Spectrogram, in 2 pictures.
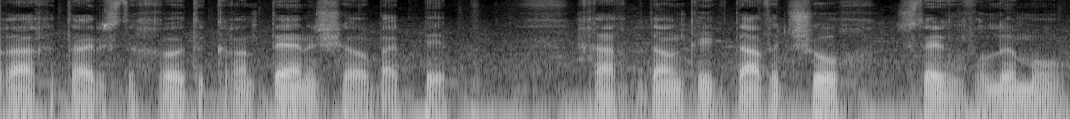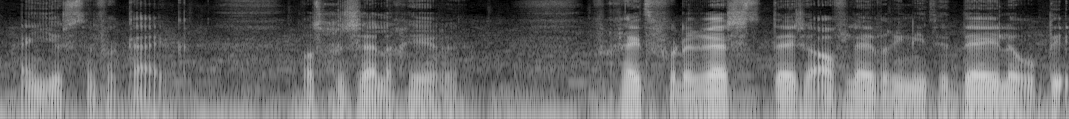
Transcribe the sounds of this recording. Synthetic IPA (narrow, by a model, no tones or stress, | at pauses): raːχətɛjdənzdəχrowtəkaːrɑntɛːnəʃowbɛ̰jpɪp̚ | χraːχbədɑŋkɪɡdaːvɪtʃɔχstejvɑnvɑnlɵməlˠɛ̰njøstənvəɹkɛ̰jk | ʋɑsχəzɛləχɦɪːrə̰ | v̥əɹχejtfʊːɹdərɛstd̥ejzə̰ʔɑ̰flejvərɪŋnitədejlənʔɔ̰b̚dəʔ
